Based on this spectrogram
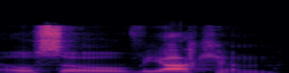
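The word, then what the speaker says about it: Osoaviakhim: Um the Soviets also um had a similar program called Operation Oso Vakim. That's uh in the English Latin alphabet. It's spelled um O S O A V I A K H I M.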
